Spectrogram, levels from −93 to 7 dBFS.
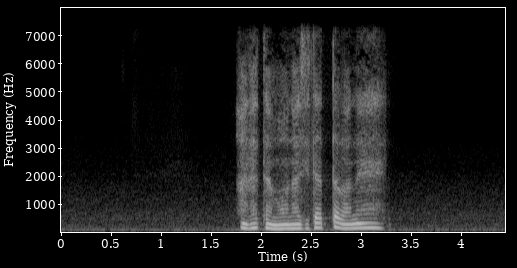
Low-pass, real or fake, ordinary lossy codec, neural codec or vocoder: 7.2 kHz; fake; none; codec, 16 kHz in and 24 kHz out, 1 kbps, XY-Tokenizer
